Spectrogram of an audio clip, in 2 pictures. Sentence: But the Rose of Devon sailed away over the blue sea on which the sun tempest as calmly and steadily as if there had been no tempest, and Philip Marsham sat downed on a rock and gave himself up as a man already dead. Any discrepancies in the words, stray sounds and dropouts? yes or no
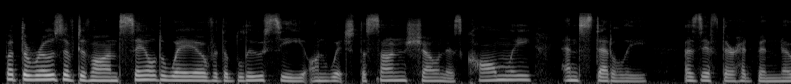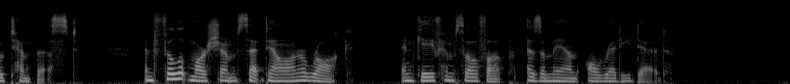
yes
